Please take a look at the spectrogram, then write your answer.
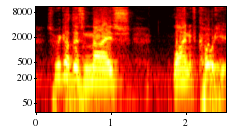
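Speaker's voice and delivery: very loud, booming radio news anchorman voice. Describing how a man talks, he imitates him in a news anchorman voice. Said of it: "Does he talk like an Anchorman?".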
